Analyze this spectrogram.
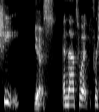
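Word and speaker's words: qi: A lot of people know the Chinese version, which is pronounced Chi, Yes.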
